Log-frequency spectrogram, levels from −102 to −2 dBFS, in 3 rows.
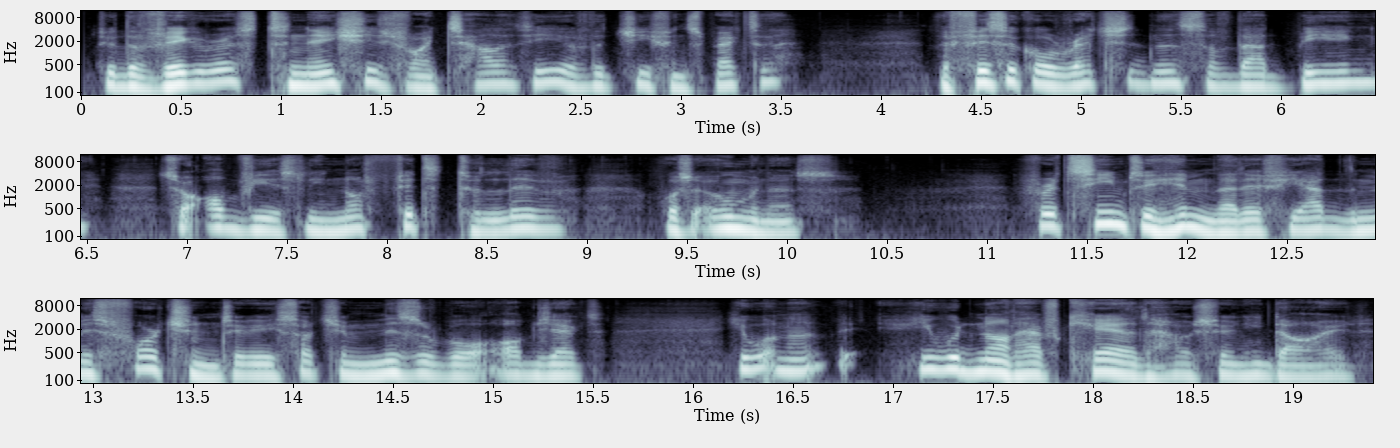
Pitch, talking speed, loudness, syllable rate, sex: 145 Hz, 150 wpm, -19 LUFS, 4.7 syllables/s, male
